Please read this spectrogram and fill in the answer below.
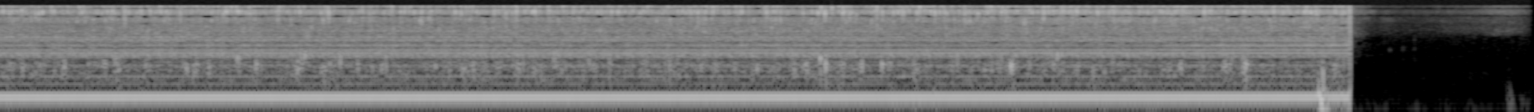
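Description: Loud steady low electrical hum over a pot of whole chicken boiling, with faint small pops from the bubbling. It cuts off suddenly near the end.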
